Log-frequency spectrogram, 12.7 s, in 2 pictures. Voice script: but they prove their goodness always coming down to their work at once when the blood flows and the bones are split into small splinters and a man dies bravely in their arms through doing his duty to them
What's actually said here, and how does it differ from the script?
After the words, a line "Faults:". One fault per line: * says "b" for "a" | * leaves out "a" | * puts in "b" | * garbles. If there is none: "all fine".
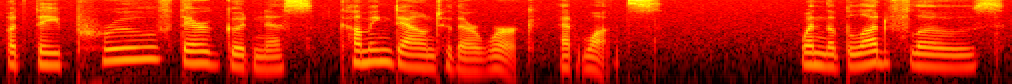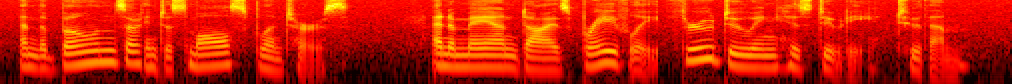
but they prove their goodness coming down to their work at once when the blood flows and the bones are into small splinters and a man dies bravely through doing his duty to them
Faults:
* leaves out "always"
* leaves out "split"
* leaves out "in their arms"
